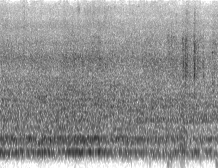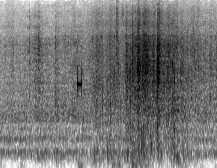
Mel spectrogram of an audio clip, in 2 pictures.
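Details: Wild ground bees during a honey hunt. A steady low droning hum with faint higher overtones runs throughout, with men talking over it and one brief high tick midway.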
